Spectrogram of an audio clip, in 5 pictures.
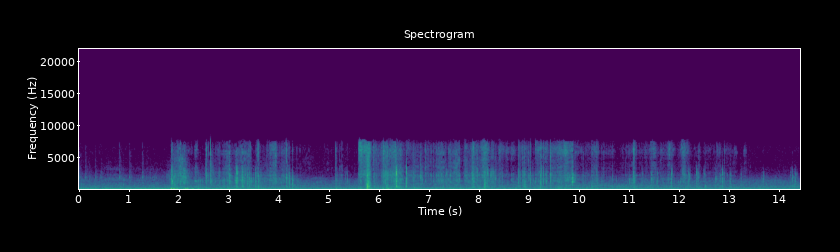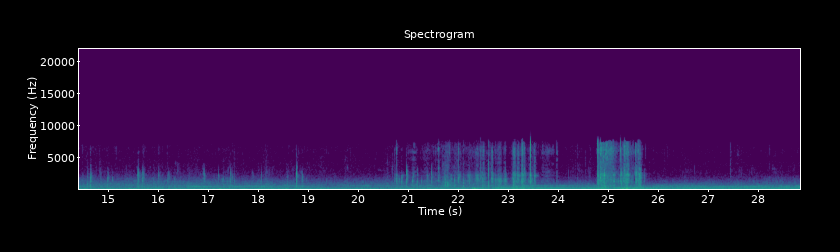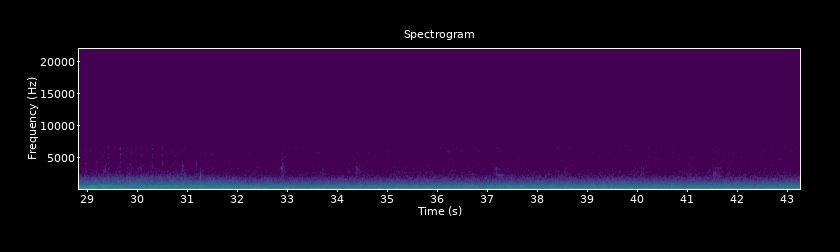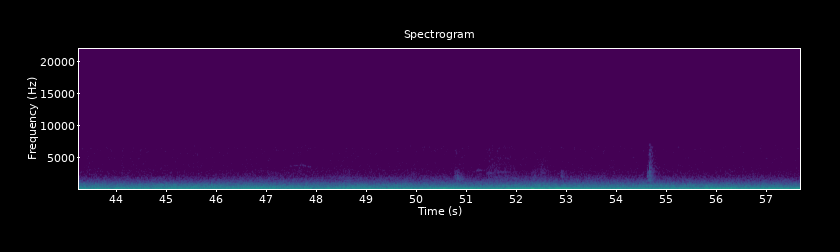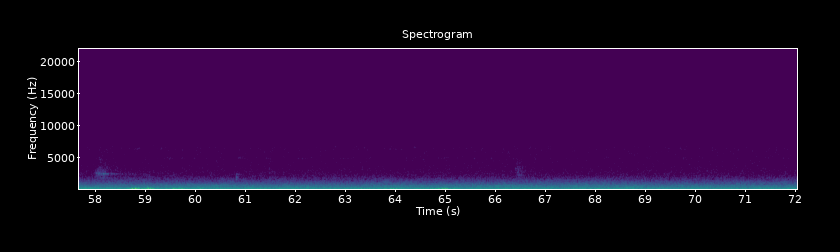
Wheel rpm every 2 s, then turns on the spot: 0, 0, 0, 0, 0, 0, 0, 0, 0, 0, 0, 0, 0, 0, 0, 0, 0, 0, 0, 0, 0, 0, 0, 0, 0, 0, 0, 0, 0, 0, 0, 0, 0, 0, 0, 0.
none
